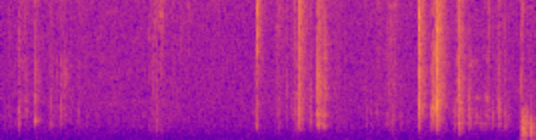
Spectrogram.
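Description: Small hand tools being picked up and handled on a wooden workbench: a scatter of sharp clicks and light clatters, busiest in the second half.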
